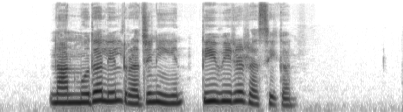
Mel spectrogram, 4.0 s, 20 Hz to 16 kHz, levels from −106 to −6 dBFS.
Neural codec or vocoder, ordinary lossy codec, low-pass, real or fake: none; none; 14.4 kHz; real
